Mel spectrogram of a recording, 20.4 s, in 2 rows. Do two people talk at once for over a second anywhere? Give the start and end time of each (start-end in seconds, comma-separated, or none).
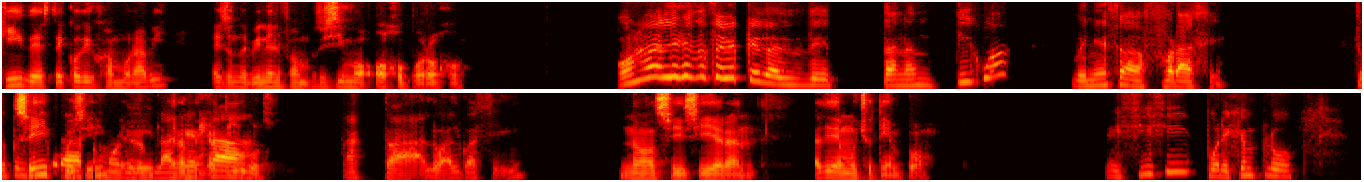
10.2-12.2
